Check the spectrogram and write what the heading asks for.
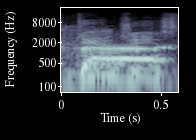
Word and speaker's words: Ganges: Ganges, the River Ganges, right? – Yeah, the river, yeah.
